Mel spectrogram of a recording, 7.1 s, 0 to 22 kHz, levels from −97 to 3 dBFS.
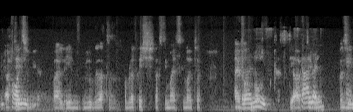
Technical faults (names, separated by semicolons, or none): speech suppressed in double talk; echo leak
